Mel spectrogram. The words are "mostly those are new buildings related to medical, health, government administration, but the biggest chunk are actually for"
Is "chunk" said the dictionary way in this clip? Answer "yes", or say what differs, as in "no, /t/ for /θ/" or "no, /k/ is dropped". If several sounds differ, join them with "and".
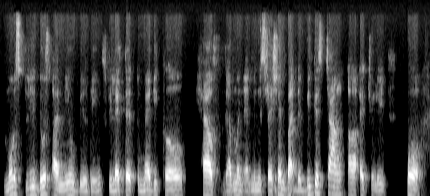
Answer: no, /k/ is dropped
